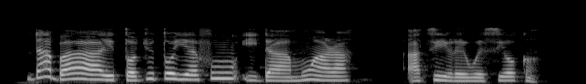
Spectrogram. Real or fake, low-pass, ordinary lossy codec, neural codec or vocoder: real; 5.4 kHz; none; none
